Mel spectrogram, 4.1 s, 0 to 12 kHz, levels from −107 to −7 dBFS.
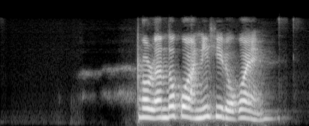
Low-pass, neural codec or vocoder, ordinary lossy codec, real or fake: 7.2 kHz; codec, 16 kHz, 0.8 kbps, ZipCodec; Opus, 64 kbps; fake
